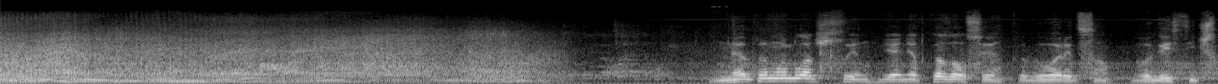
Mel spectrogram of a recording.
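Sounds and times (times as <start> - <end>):
car engine pulling away: 0.0 - 5.8
speech: 7.6 - 12.1.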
